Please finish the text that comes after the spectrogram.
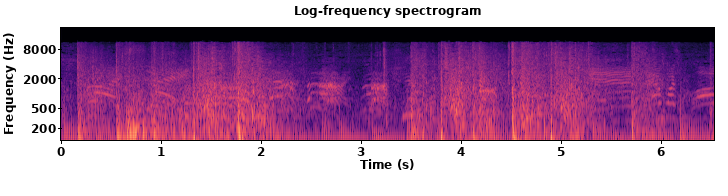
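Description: A dense, chaotic gunfight from Red Dead Redemption 2, with many rapid overlapping shots, cracks and reports from several guns at once, continuous and loud, with voices shouting in the middle of the fire.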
